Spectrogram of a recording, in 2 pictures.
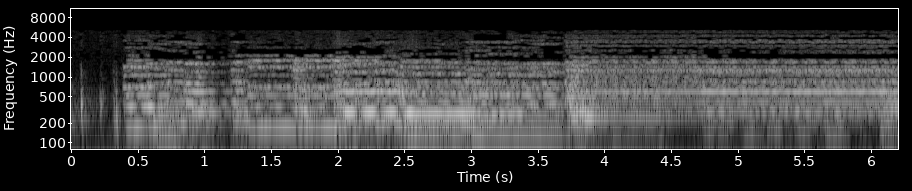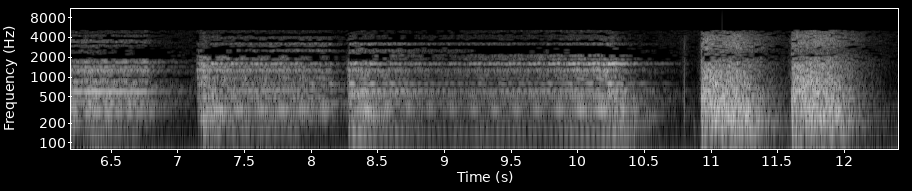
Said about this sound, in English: Hear those two shots, Wranglers? Well, that's to tell you that Kellogg's sugar corn pops are shot with sugar.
